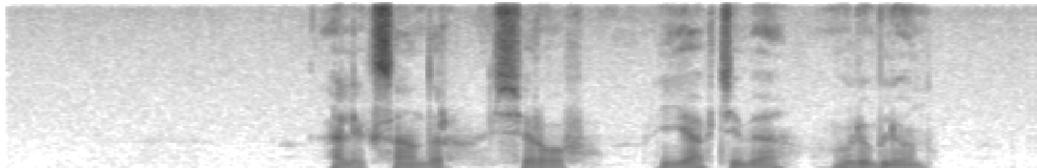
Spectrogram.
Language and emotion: Russian, neutral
